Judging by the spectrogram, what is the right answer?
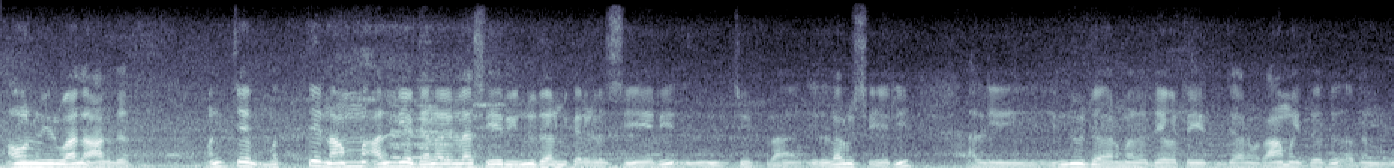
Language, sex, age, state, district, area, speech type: Kannada, male, 60+, Karnataka, Dakshina Kannada, rural, spontaneous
